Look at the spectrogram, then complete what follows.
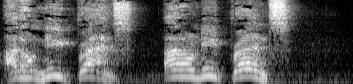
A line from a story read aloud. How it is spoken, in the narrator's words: starts yelling aggressively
